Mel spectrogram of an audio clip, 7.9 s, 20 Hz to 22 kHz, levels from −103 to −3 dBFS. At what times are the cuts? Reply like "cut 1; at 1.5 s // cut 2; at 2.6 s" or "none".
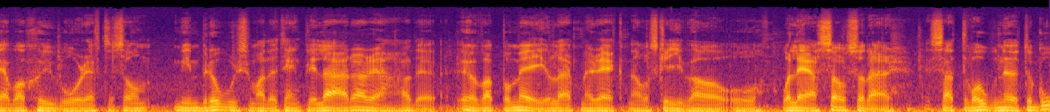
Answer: none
